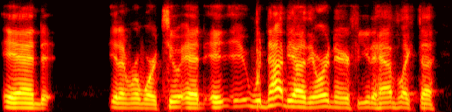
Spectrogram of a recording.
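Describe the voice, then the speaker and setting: Podcast host: a rambling, swearing man, mid-pitched, recorded dry and lo-fi. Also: fast, no echo. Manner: rambling, swears freely, lots of fillers and restarts. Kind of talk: casual chat. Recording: dry, dull lo-fi sound.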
